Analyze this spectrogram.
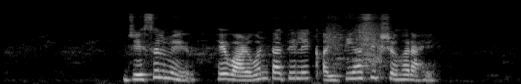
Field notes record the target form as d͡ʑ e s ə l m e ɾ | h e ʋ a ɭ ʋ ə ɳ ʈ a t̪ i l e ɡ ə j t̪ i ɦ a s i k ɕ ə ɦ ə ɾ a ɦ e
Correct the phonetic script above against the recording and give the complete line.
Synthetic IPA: d͡ʑ e s ə l m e ɾ | h e ʋ a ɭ ʋ ə ɳ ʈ a t̪ iː l e k ə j t̪ i ɦ a s i k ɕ ə ɦ ə ɾ a ɦ e

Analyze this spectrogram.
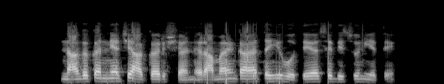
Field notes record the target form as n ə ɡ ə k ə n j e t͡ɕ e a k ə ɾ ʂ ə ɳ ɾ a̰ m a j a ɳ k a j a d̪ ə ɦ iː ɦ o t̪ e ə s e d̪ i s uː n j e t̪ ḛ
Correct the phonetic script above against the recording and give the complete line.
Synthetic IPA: n a ɡ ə k ə n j a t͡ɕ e a k ə ɾ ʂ ə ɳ ɾ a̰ m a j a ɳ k a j a t̪ ə ɦ iː ɦ o t̪ e ə s e d̪ i s uː n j e t̪ ḛ

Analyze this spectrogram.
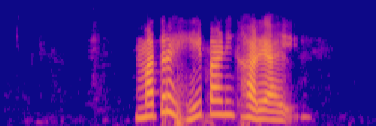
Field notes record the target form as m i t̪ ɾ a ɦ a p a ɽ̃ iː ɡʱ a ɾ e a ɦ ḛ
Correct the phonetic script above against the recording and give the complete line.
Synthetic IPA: m a t̪ ɾ ə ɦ e p a ɽ̃ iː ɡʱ a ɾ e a ɦ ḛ

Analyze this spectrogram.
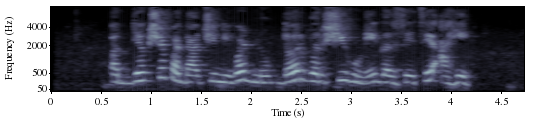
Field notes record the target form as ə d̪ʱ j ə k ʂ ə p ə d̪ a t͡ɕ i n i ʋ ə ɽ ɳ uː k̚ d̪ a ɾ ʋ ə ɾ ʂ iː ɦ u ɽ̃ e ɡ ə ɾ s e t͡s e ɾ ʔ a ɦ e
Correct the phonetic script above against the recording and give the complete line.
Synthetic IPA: ə d̪ʱ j ə k ʂ ə p ə d̪ a t͡ɕ iː n i ʋ ə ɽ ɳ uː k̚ d̪ ə ɾ ʋ ə ɾ ʂ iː ɦ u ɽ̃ e ɡ ə ɾ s e t͡s e ʔ a ɦ e

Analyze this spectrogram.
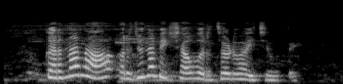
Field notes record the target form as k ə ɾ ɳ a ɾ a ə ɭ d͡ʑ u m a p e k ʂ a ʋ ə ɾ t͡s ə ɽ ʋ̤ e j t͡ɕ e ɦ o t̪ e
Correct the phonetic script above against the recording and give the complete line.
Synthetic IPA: k ə ɾ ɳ a l a ə ɾ d͡ʑ u n a p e k ʂ a ʋ ə ɾ t͡s ə ɽ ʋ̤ a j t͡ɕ e ɦ o t̪ e

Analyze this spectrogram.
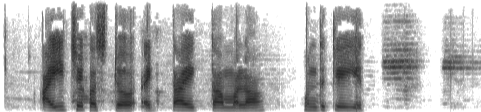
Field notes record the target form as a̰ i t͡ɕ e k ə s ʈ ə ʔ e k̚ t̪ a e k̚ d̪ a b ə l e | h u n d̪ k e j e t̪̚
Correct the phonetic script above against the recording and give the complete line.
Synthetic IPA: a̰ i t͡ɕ e k ə s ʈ ə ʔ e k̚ t̪ a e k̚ t̪ a m ə l a | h u n d̪ k e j e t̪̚

